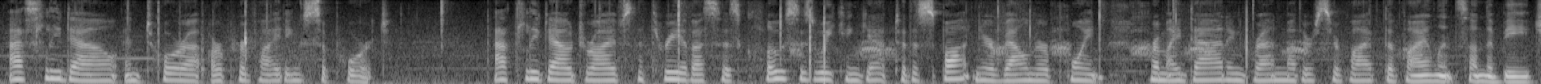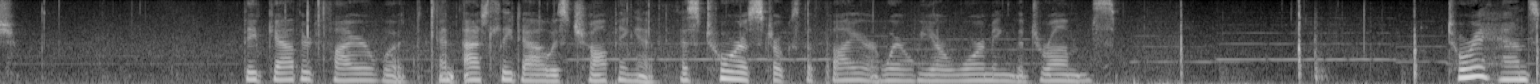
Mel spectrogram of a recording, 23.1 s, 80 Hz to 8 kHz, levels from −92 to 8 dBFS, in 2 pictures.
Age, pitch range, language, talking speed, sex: 50-69, 165-195 Hz, English, 155 wpm, female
